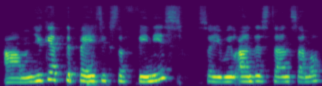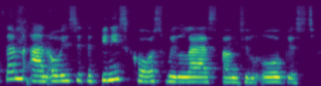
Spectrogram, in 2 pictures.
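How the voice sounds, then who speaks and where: A woman's voice: mid-range voice, animated, fairly quick. A woman hosting an education webinar, upbeat and persuasive, with frequent fillers. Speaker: webinar host, study counselor. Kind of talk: webinar presentation. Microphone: video call.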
